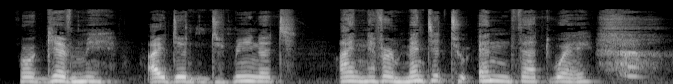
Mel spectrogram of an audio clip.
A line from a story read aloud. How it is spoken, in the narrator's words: the other say in a low tone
